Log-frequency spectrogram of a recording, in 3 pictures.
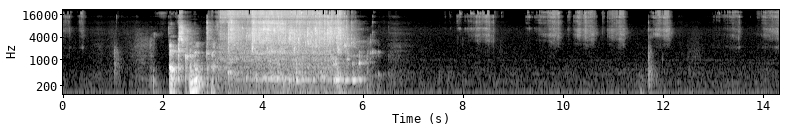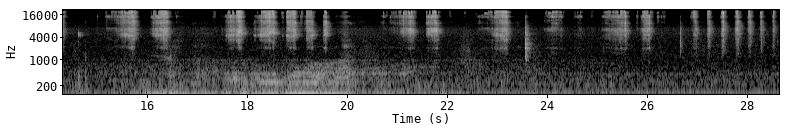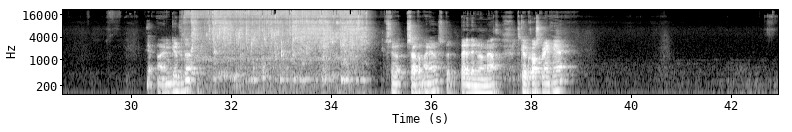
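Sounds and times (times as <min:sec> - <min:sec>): razor scraping stubble: 0:07.8 - 0:12.3, 0:13.1 - 0:16.7, 0:17.4 - 0:19.9, 0:20.7 - 0:28.7.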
